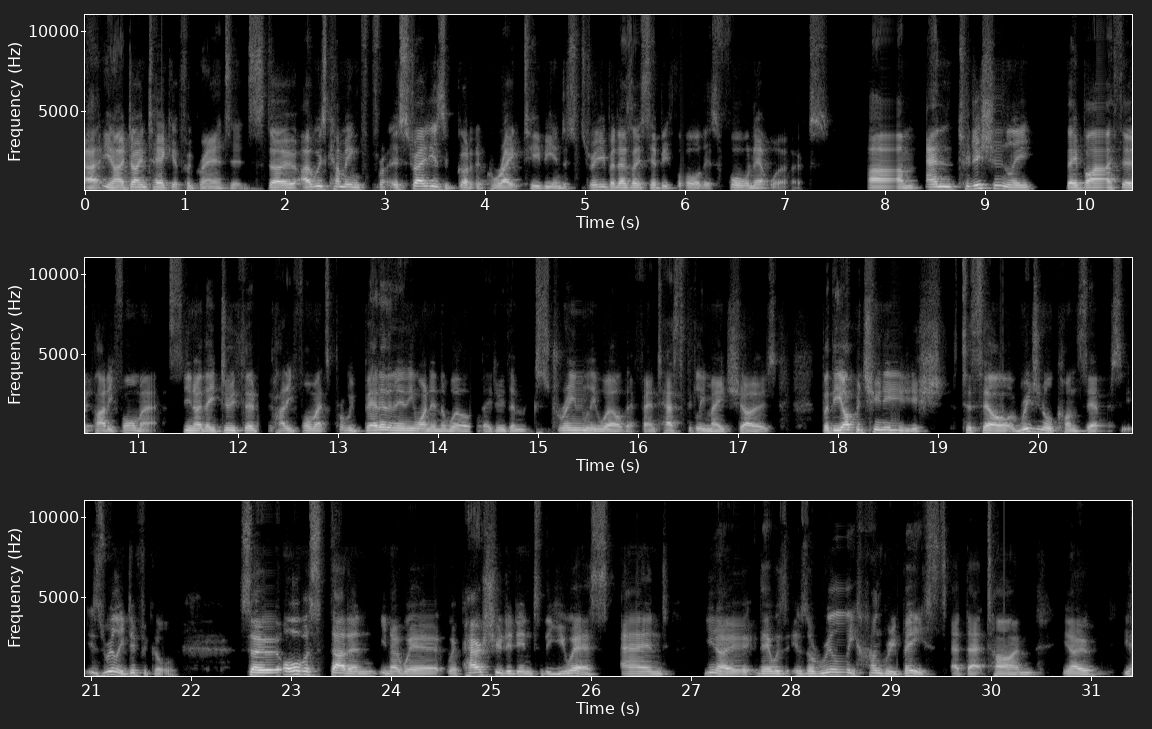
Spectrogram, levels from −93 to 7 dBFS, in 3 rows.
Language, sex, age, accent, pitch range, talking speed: English, male, 30-49, Australian, 115-140 Hz, 190 wpm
